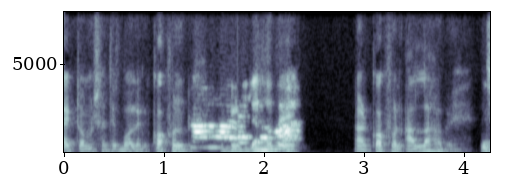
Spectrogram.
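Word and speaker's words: بالله: যেমন বিল্লাহি বিল্লাহি।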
